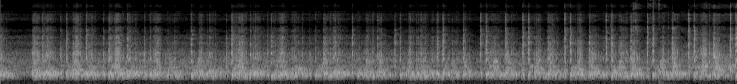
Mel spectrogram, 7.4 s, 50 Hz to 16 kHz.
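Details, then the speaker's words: Fetal heartbeat on Doppler recorded at a routine midwife appointment during pregnancy: fast, rhythmic whooshing pulses at about 140 a minute, a normal fetal heart rate. "obviously got to hear the baby's heartbeat so I thought I would include that clip just quickly here"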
